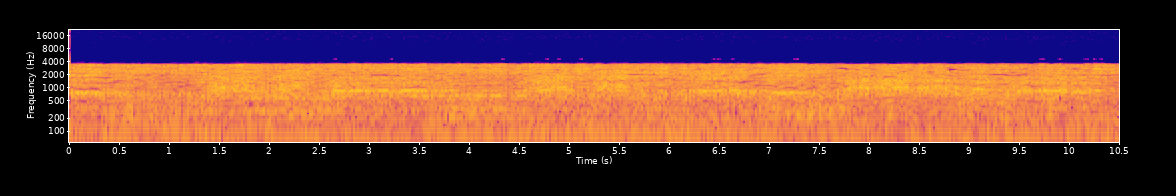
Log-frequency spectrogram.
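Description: A metalcore band playing live at full volume: distorted electric guitars, bass and drums with vocals over them.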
